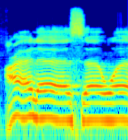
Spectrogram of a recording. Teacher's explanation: jangan lupa untuk menekan hamzah, ada nabar, ada tekanan di situ apa? Untuk menjaga eksistensi hamzahnya.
